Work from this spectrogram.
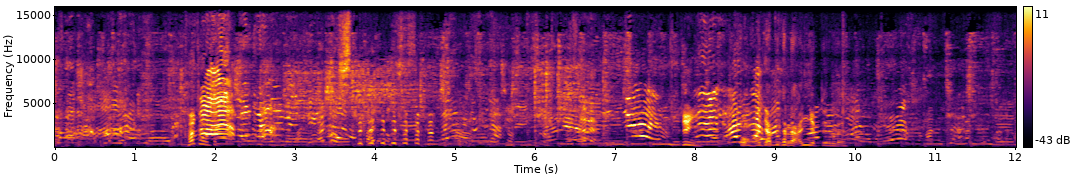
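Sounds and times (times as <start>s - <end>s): children and adults talking: 0.0s - 12.0s
high-pitched children's cries: 0.0s - 12.0s.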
